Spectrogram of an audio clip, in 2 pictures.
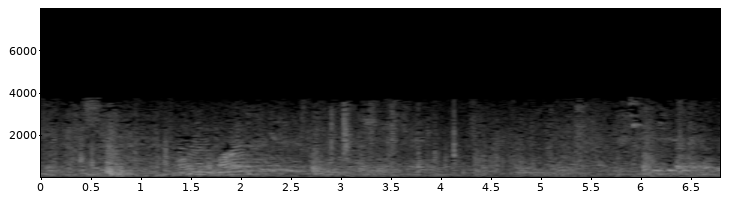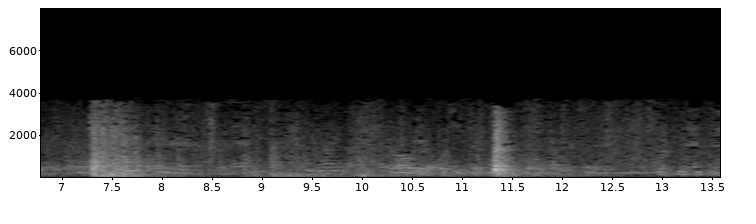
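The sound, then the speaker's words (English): A back door thuds shut amid the murmur of a meeting, with a second sharp knock a few seconds later, while people keep talking in the background. “can you shut the back door? The door! Thank you.”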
